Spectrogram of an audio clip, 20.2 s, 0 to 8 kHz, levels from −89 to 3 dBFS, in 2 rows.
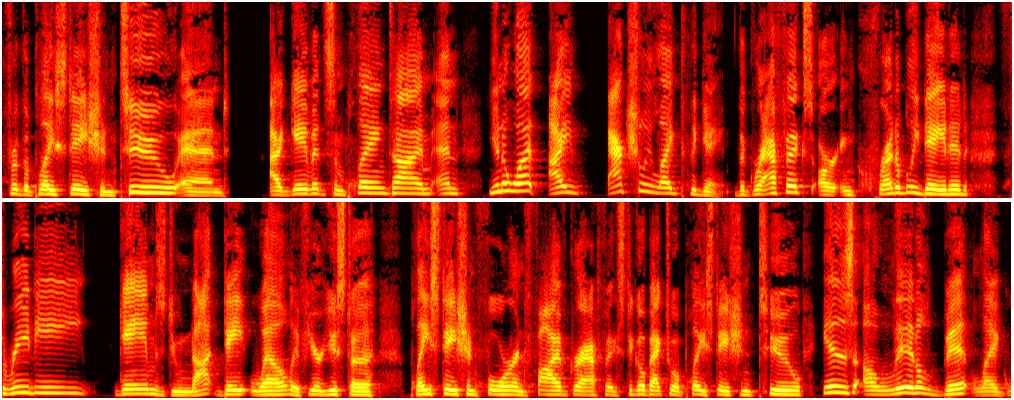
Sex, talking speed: male, 155 wpm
